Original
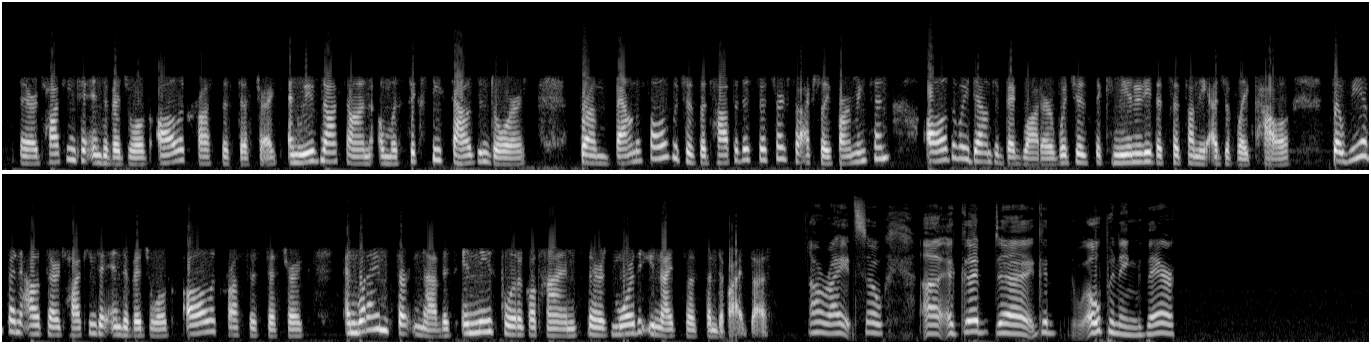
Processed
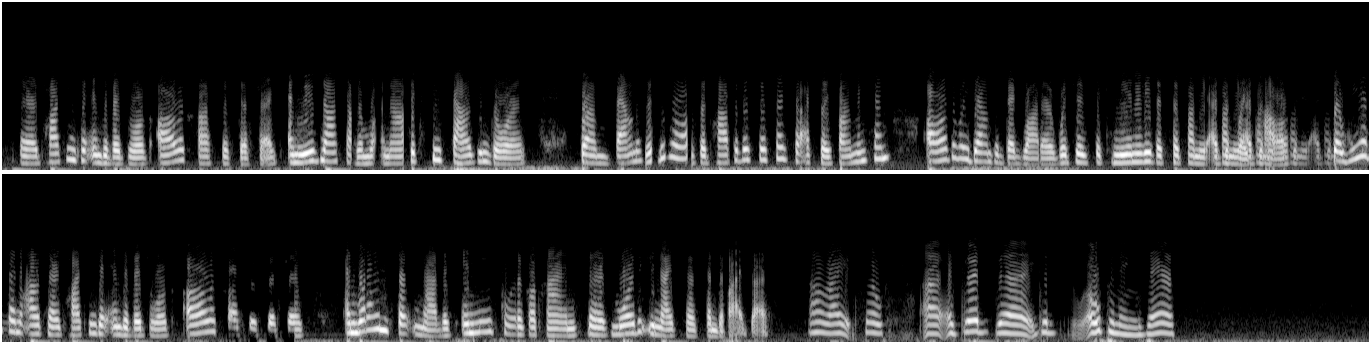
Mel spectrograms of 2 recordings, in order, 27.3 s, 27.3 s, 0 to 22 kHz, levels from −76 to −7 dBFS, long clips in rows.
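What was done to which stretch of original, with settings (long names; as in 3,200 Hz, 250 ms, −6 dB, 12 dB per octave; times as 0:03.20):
0:03.49–0:04.01: reverse
0:06.44–0:06.90: reverse
0:11.81–0:12.28: delay throw 340 ms, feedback 45%, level −1 dB
0:15.89–0:16.60: spectral envelope exaggerated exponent 3
0:18.38–0:18.83: downward compressor 10 to 1, threshold −22 dBFS
whole clip: adaptive Wiener filter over 25 samples; low-pass filter 2,100 Hz 12 dB per octave; spectral tilt −4.5 dB per octave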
